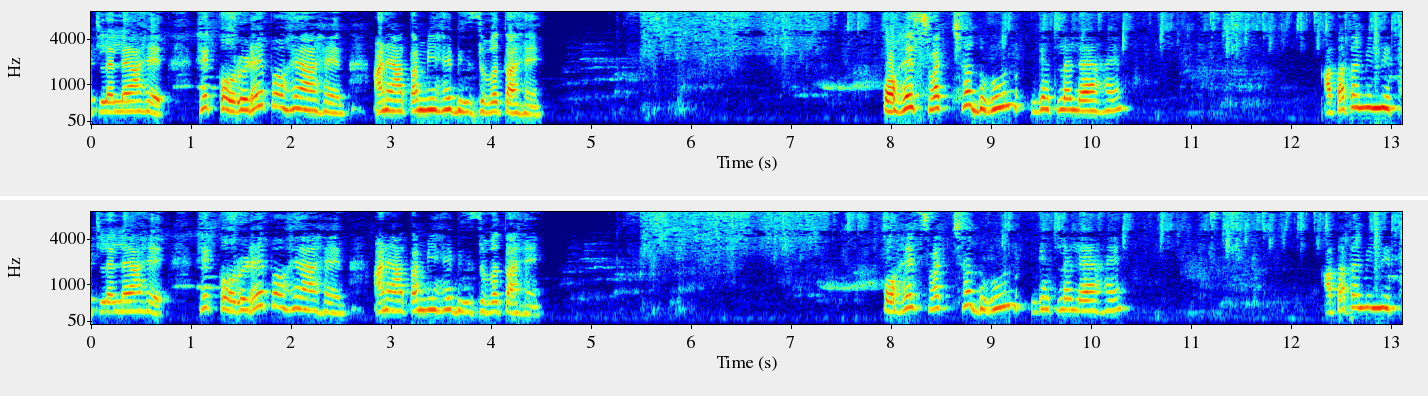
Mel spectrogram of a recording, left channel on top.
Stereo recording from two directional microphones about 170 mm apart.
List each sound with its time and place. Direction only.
0.0 s speech: 40° left (ahead or behind)
7.9 s speech: 55° left (ahead or behind)
12.3 s speech: 45° left (ahead or behind)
